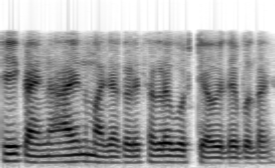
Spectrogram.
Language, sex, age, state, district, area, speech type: Marathi, male, 30-45, Maharashtra, Wardha, rural, conversation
